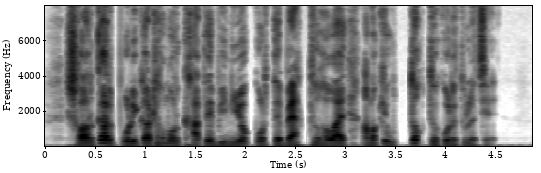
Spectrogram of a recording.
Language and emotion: Bengali, angry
